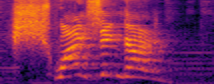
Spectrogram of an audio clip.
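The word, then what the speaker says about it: Schwesinger: And 94, I think this is Anthony Alant's favorite player, Carson Scheisweisinger. Linebacker out of UCLA. Well, I think it's Schweisinger. That's how you say his name.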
